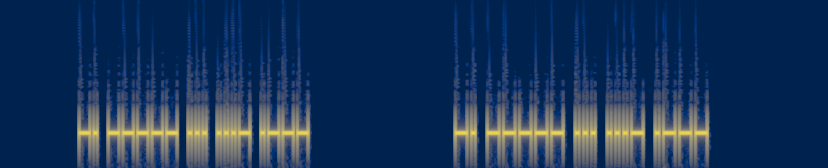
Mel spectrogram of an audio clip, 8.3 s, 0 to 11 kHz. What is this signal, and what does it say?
Morse code, heard as a keyed tone, about 32 wpm, 700 Hz. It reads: N0SVJ N0SVJ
